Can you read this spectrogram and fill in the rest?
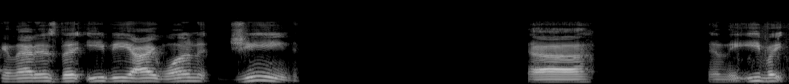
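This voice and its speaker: Man with a fading, gravelly voice. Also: mid-range voice, pushed and bright. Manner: halting, many fillers and restarts, addresses viewers as guys. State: losing his voice, coughing. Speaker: conspiracy vlogger. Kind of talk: casual explanatory monologue. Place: small indoor room at home. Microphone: webcam. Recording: dull lo-fi webcam audio.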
